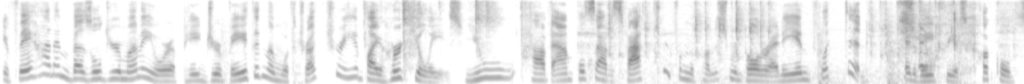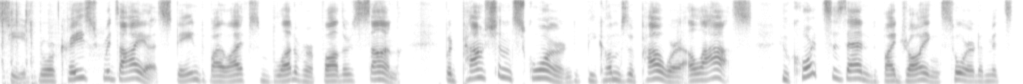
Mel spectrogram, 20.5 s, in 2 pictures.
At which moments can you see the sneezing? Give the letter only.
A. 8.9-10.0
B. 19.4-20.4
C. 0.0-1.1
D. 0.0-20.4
A.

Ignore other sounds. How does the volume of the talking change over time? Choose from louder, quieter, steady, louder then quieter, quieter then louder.
steady.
